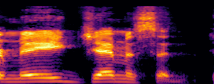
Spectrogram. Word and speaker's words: Mae Jemison: Tell us about Dr. Mae Jemison.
